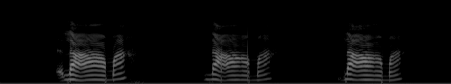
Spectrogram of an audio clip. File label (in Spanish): ella, Zapoteco, san miguel albarradas; pronombres libres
